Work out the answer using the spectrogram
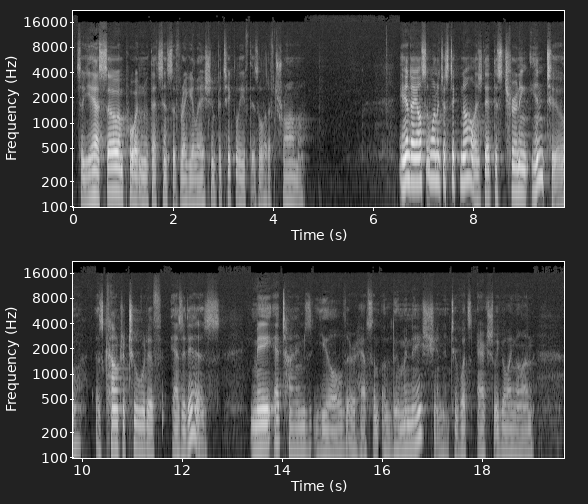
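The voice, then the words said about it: Slight Boston accent. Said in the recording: “you can probably hear by my voice that I still have some residual Boston accent.”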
